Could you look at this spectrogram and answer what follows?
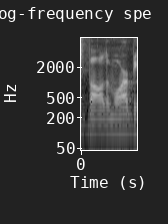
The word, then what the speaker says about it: Voldemort: No, yeah, Voldemort is the correct way to say it now.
